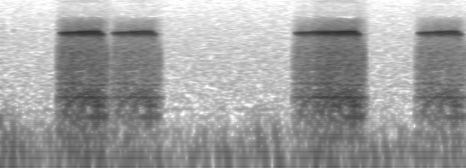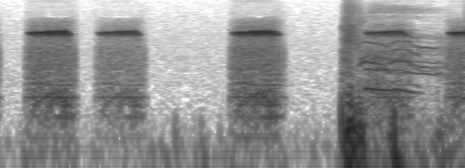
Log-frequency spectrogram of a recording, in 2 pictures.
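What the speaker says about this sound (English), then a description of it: "That is the worst cricket sound." Cricket chirping sound effect, played as a series of short, evenly pitched chirps in pairs and singles with brief gaps, ending in a louder burst of noisy sound.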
